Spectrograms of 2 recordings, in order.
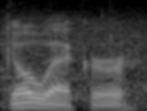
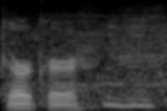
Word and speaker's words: Goecker: It looks like Goecker, but Coach Meyer says it's pronounced like Gurker.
